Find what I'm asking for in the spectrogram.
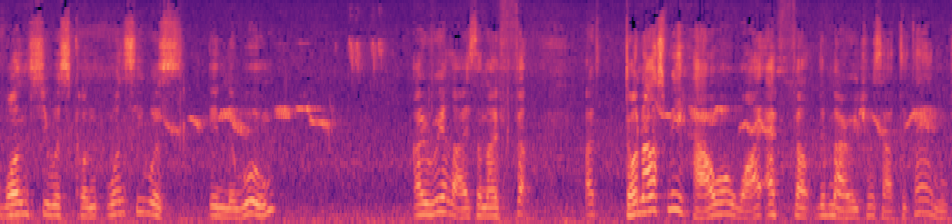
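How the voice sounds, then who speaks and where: A high-pitched man speaks at a moderate pace with lively intonation and long, frequent pauses. Noticeable background noise runs underneath. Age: 60s. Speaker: hypnotherapist. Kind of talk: interview answer.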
